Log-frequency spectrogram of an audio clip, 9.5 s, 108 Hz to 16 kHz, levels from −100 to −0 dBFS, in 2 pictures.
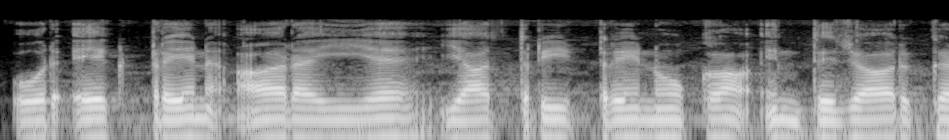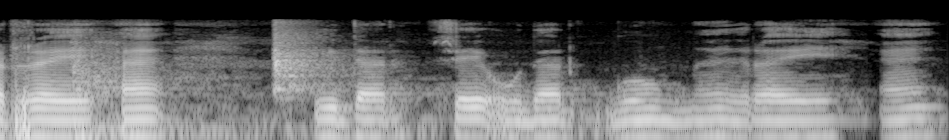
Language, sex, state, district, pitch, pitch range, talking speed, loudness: Hindi, male, Rajasthan, Jaipur, 110 Hz, 110-115 Hz, 120 wpm, -18 LUFS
